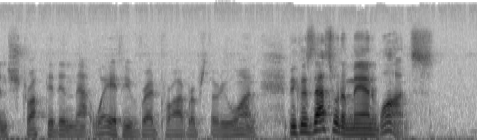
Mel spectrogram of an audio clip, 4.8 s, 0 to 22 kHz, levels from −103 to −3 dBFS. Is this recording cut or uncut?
cut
